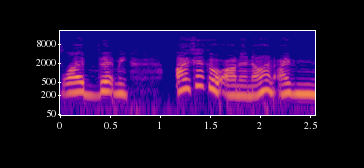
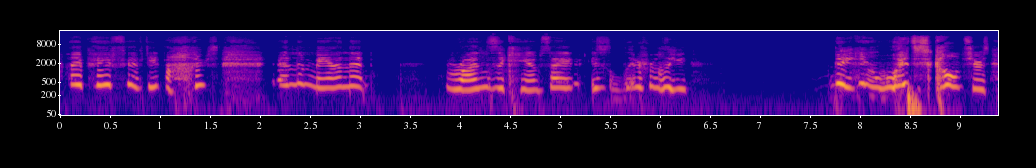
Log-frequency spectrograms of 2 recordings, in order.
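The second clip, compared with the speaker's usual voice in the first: high, tearful complaint; crying; 5 semitones higher than usual. Real, not acted. Camper listing campsite horrors to viewers, real crying. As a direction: wail the grievances through tears and bits of laughter. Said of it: "I'm crying".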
